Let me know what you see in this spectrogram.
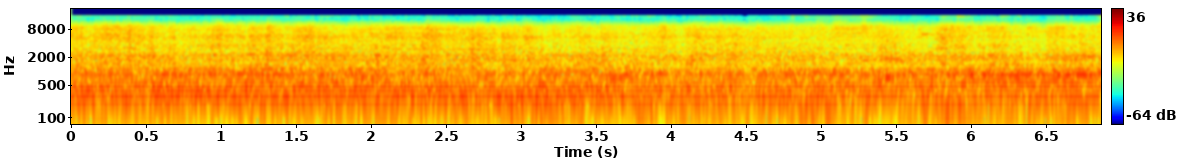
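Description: Passenger train in motion, heard from aboard a coach: the steady running noise of the wheels on the rails.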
